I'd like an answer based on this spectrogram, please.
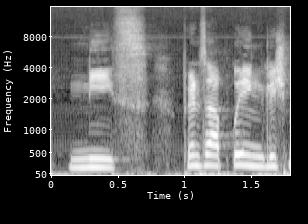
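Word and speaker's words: gneiss: है A option D नीस friends आपको English में वर्ड याद रखना है इसकी स्पेलिंग है जी अपनी आई डबल एस मुझे साइलेंट एंड नीस जो है जब ग्रेफाइट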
